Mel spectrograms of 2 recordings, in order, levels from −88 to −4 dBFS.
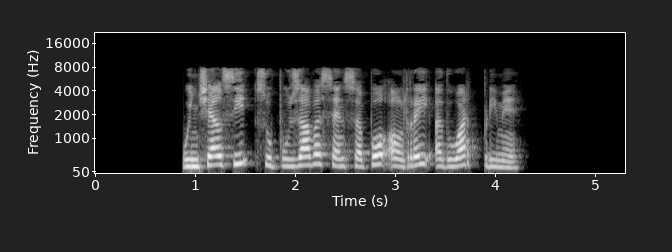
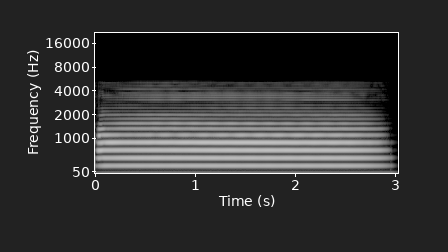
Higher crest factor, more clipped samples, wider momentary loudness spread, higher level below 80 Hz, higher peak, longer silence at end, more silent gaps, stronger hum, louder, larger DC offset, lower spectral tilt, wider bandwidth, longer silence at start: first, 18 dB vs 10 dB; neither; first, 10 LU vs 2 LU; first, -62 dBFS vs -80 dBFS; first, -2 dBFS vs -14 dBFS; first, 1.05 s vs 0.05 s; neither; neither; first, -17 LUFS vs -24 LUFS; second, under 0.1% vs 0.3%; second, -4 dB/octave vs -7 dB/octave; first, 8.2 kHz vs 5.4 kHz; first, 0.9 s vs 0 s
